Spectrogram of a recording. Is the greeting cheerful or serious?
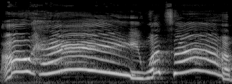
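cheerful. The greeting sounds cheerful and friendly.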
